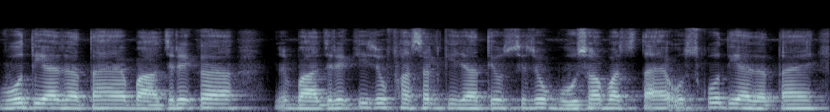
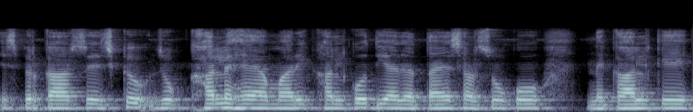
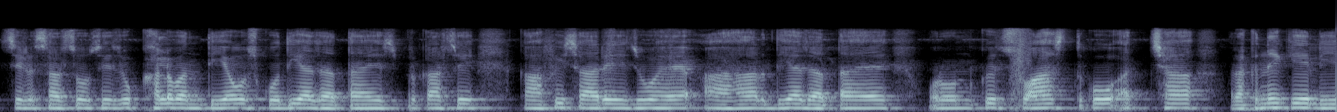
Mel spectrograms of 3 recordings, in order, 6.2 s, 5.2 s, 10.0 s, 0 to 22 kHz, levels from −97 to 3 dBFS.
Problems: background sounds at intervals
